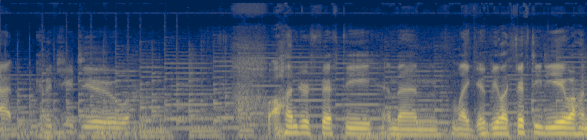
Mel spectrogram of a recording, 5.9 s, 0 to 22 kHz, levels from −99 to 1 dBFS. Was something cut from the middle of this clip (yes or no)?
no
